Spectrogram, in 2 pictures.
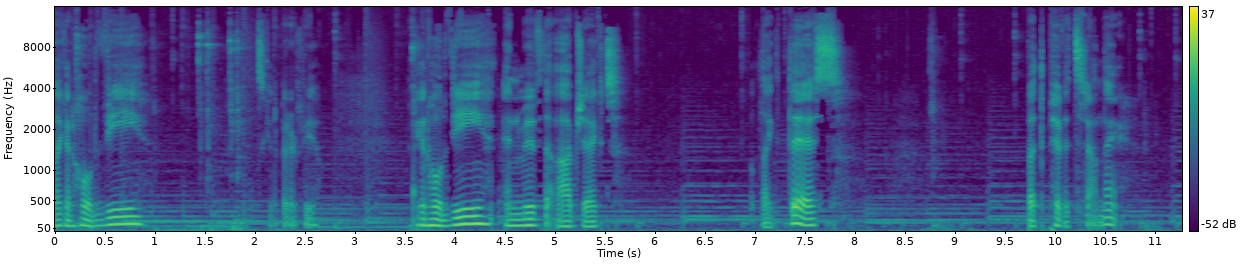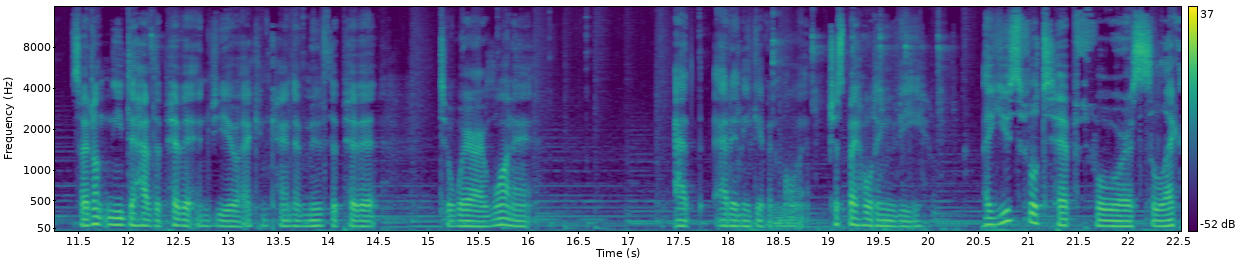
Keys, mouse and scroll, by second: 0.2-2.6 typing, 2.8 right click, 3.6-8.8 typing, 5.4 click, 6.9 click, 7.7 right click, 9.6 right click, 10.8 right click, 11.5 right click, 12.2-18.0 typing, 13.8 click, 14.4 right click, 15.7 right click, 16.6 right click, 17.7 click, 18.8 ctrl+z, 19.2 ctrl+z, 19.8 ctrl+z, 20.1 ctrl+z, 20.2 right click, 20.2 click, 20.2 scroll, 20.2 s.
